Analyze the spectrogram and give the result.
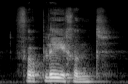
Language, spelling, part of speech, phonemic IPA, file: Dutch, verplegend, verb / adjective, /vərˈpleɣənt/, Nl-verplegend.ogg
- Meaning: present participle of verplegen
